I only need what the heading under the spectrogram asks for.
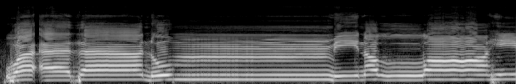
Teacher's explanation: نون کو میم کے ساتھ ملائیں گے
